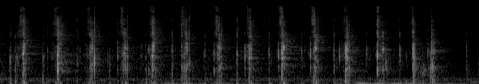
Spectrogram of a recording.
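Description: Gypsy tarot cards being shuffled by hand, a quick regular run of crisp riffling flutters about three per second, close and moderately quiet with no speech.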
